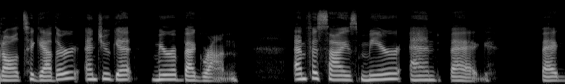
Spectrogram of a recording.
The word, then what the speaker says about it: Mirabegron: Mirabegron has 4 syllables. That's mir, like a mirror, which is a short A sound or a schwa A sound, Beg, like a dog begs for a treat, and Ron, like Harry Potter's buddy Ron Weasley in the Harry Potter series of books.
